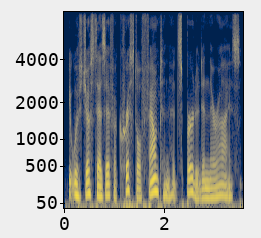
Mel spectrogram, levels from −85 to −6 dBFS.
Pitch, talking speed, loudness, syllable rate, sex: 120 Hz, 215 wpm, -19 LUFS, 4.7 syllables/s, male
